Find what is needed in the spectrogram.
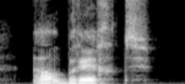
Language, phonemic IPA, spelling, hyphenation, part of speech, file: Dutch, /ˈaːl.brɛxt/, Aalbrecht, Aal‧brecht, proper noun, Nl-Aalbrecht.ogg
- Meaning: 1. a male given name, variant of Albert 2. a surname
